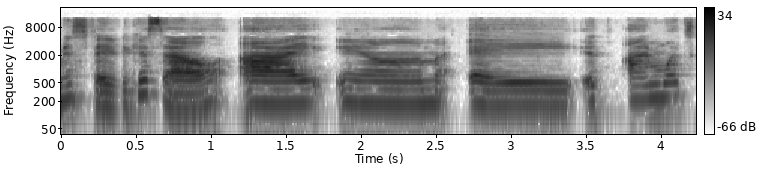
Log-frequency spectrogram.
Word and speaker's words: Faye Casell: Fay Cassell Correct.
